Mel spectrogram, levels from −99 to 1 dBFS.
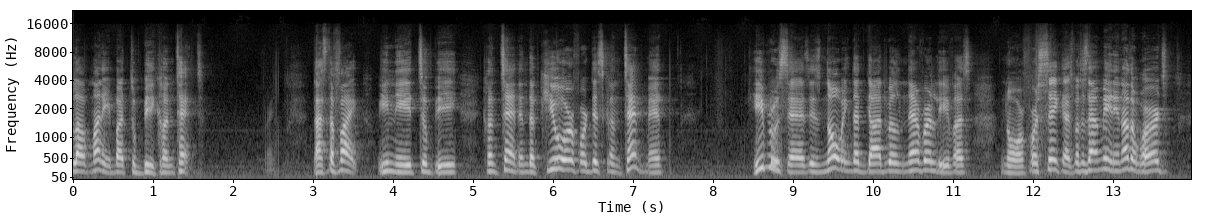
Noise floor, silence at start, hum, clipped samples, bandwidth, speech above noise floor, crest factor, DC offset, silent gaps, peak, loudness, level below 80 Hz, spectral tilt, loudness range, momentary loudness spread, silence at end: -59 dBFS; 0 s; none; under 0.1%; 15 kHz; 34 dB; 22 dB; under 0.1%; none; -6 dBFS; -25 LUFS; -60 dBFS; -4 dB/octave; 3 LU; 7 LU; 0.3 s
